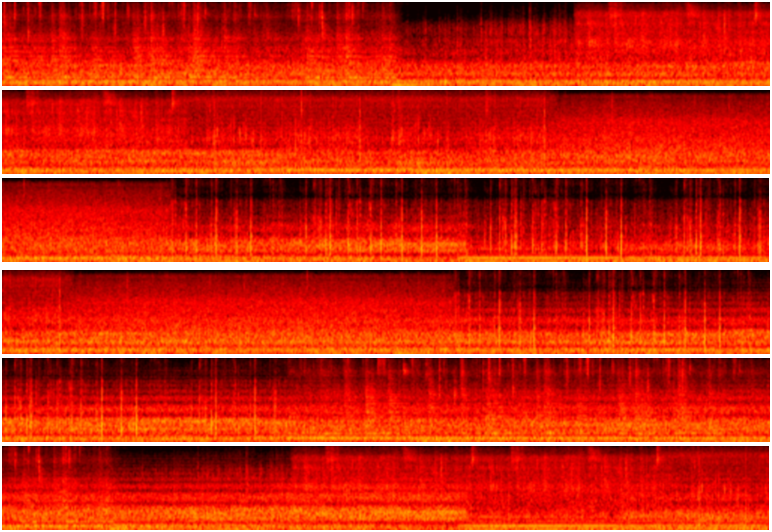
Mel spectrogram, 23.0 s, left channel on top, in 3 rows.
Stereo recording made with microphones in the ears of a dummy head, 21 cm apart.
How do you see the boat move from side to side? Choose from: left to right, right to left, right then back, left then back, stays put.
stays put.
